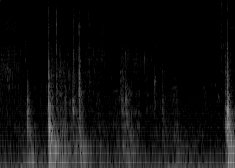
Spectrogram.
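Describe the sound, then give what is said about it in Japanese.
Oars row a boat, dipping and pulling through water in a handful of splashy, unevenly spaced strokes, moderately loud over a steady watery wash, with no voices. “ほら、ボートを漕いだり、周りから聞こえてくる自然の音が、深い催眠状態にあなたを誘う。”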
